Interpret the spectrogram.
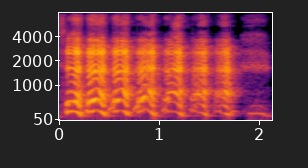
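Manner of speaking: high, rippling burst of laughter; hearty laugh. Real, not acted. Host after telling Russell off, laughing. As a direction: crack up after your own outburst.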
